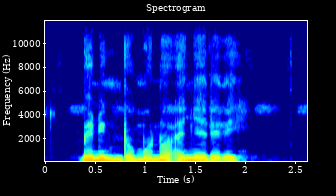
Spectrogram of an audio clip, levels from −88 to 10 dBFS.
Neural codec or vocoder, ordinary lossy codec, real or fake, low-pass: none; Opus, 24 kbps; real; 10.8 kHz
